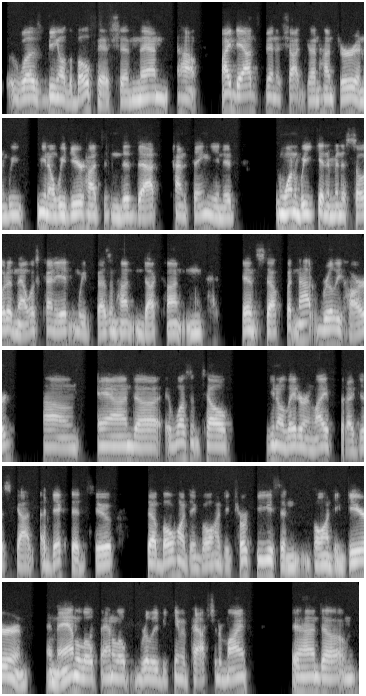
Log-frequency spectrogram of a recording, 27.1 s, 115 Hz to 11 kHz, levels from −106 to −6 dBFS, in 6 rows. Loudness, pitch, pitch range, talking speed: -27 LUFS, 110 Hz, 100-115 Hz, 205 wpm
